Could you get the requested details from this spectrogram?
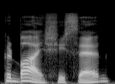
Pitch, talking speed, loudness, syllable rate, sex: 115 Hz, 210 wpm, -17 LUFS, 3.6 syllables/s, male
